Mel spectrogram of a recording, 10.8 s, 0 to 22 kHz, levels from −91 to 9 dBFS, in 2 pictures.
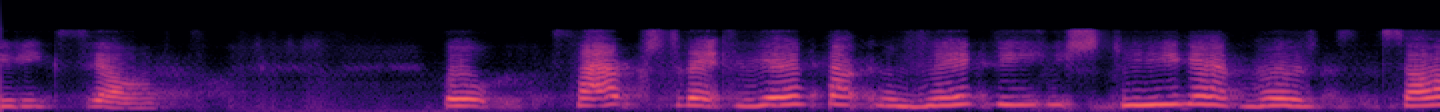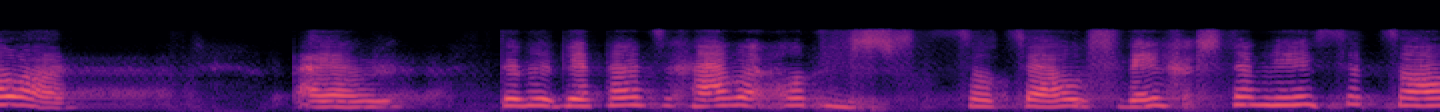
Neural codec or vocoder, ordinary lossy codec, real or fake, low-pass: codec, 16 kHz, 0.5 kbps, FreqCodec, smaller model; none; fake; 7.2 kHz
